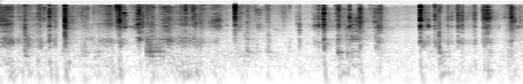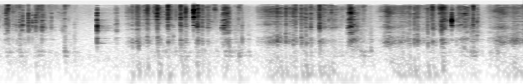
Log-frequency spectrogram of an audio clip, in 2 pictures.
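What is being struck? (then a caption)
Solid bar soap. A metal blade scrapes and cuts crumbly chips off the edge of a multi-layered green, dark and white solid soap bar held in the hand. Bright, dry crunching and crackling scrapes come in quick bursts with sharp little snaps, with almost no low end.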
